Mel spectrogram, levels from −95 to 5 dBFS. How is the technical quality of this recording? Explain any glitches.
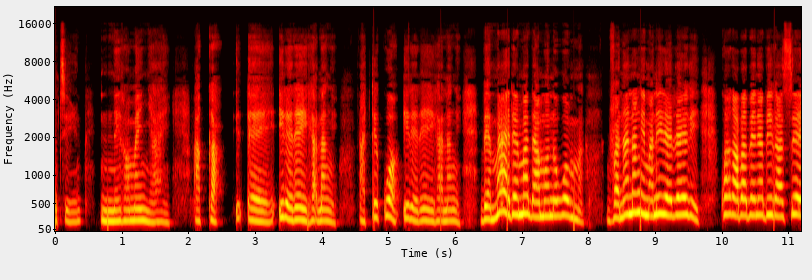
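Periodic USB or driver dropouts: from 0.78 to 10.79 s, about ten short gaps occur once per second. A blocked audio path drops around 10 ms each time, filled with silence, heard as ticks only during speech. Unlike random packet loss, their spacing is strictly regular.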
